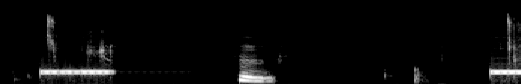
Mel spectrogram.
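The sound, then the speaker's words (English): A steady electronic phone ringing tone sounds twice, each about a second long with a pause between, with a brief burst of someone speaking in the gap and faint clicks. “It's indeed ringing.”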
